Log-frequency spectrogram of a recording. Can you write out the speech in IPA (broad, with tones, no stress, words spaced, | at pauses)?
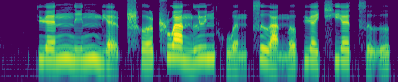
t̪ɥɛ˧˥nn̪i˧˥nmjɛ̰˨˩ ʈ͡ʂʰɤ˧˥ʈ͡ʂwa˥˩n ly˥nkʰwə̰˨˩nt͡sɹ̩˥˩ a̰˨˩nɤ˥˧t̪ɥɛ˥˩t͡ɕʰjɛ˥ t͡sɹ̩˨˩˦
